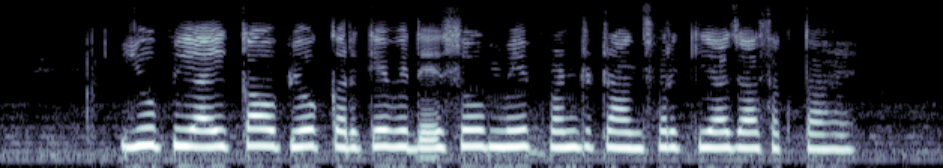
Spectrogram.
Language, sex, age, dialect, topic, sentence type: Hindi, female, 18-24, Hindustani Malvi Khadi Boli, banking, question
